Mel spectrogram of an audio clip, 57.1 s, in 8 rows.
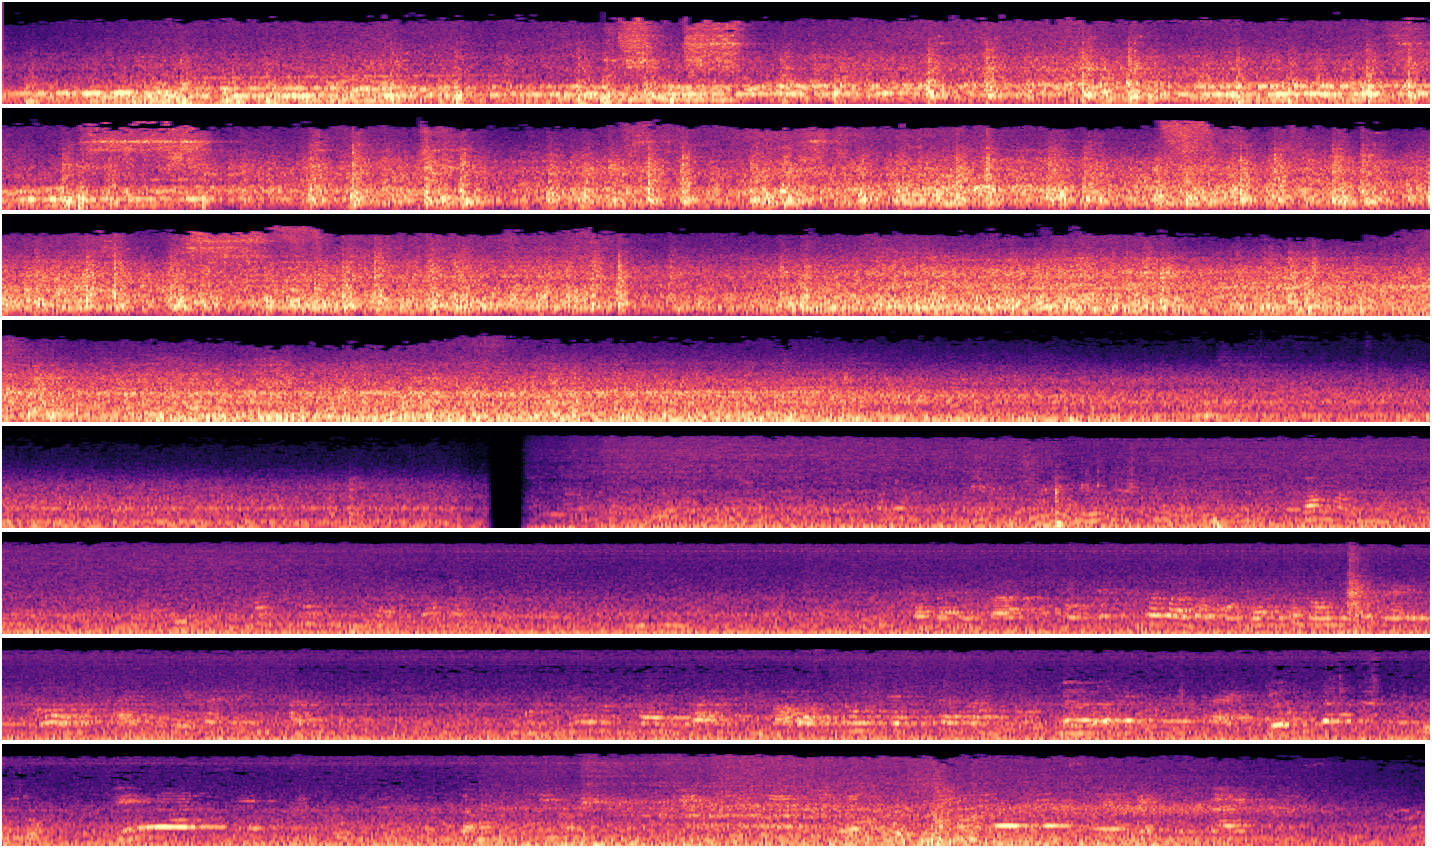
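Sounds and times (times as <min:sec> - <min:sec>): train wheels clattering over rail joints: 0:00.8 - 0:18.6.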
